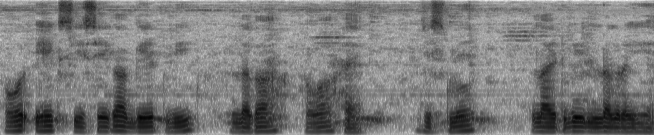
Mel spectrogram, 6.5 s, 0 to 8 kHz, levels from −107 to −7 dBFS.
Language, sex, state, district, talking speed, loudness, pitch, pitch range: Hindi, male, Uttar Pradesh, Saharanpur, 135 wpm, -17 LUFS, 100 Hz, 95-105 Hz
